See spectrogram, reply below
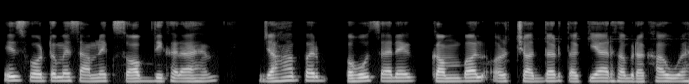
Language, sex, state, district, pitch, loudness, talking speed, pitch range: Hindi, male, Jharkhand, Palamu, 155 Hz, -18 LUFS, 185 wpm, 145-165 Hz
